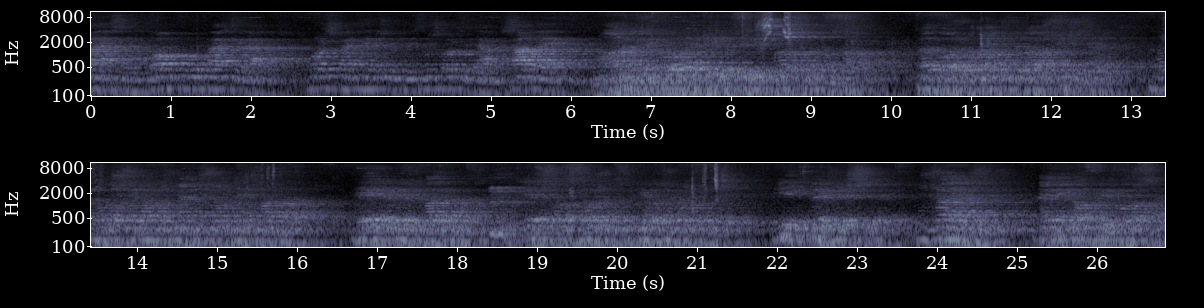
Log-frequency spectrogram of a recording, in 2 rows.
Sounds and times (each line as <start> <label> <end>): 6.3 singing at the church door 26.8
